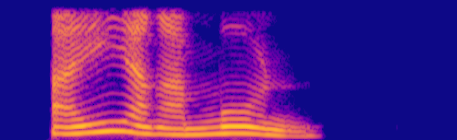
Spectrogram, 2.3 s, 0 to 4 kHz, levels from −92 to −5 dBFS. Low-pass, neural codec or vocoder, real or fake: 3.6 kHz; none; real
